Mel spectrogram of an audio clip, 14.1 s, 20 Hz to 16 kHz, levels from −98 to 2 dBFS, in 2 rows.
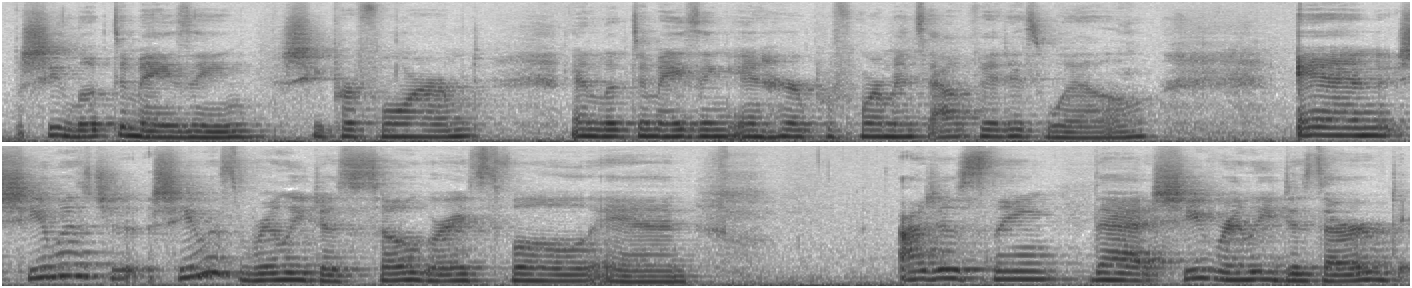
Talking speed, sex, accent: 130 wpm, female, American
